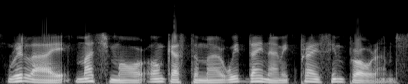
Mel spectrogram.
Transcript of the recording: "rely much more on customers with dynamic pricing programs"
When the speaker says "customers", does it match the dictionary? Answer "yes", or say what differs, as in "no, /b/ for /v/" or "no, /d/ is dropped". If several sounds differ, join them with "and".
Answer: no, /z/ is dropped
